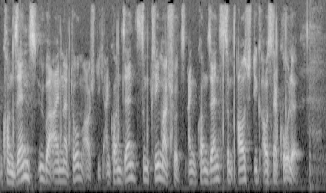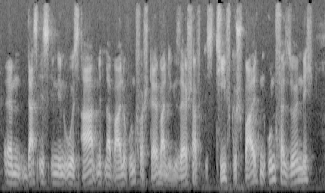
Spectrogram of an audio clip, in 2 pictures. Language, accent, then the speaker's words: German; Bremen, Germany; ich bin groß geworden in Bremen.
